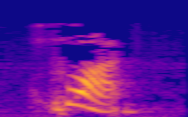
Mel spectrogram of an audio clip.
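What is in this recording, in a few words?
"患" Mandarin Chinese; chinese flashcards; hsk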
